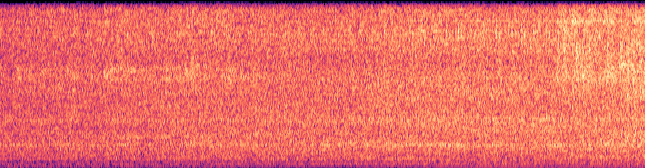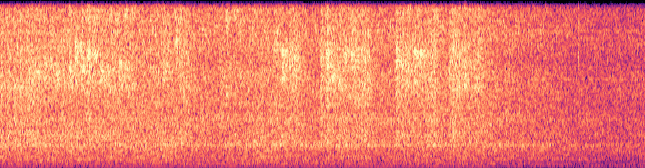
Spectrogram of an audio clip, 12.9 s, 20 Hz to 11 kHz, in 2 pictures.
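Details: 2011 Citroën C4 1.6 16V, 68,000 km: engine noise and clutch pedal shudder when pressed; even idle, then a steady low hum for several seconds that drops away; diagnosed worn clutch kit needing replacement.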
